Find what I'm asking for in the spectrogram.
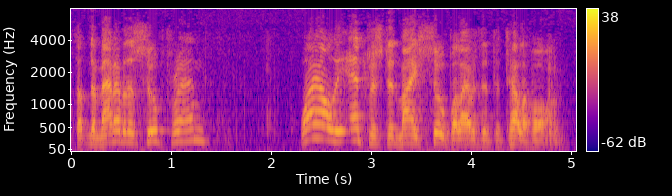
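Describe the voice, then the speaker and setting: An actor with an American accent playing a wry, unafraid city newspaper reporter in a 1950s television drama. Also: male voice, on the high side, very animated, fast. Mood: suspicious, sharp. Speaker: actor in lead role. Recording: dull 1950s TV soundtrack, music behind.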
